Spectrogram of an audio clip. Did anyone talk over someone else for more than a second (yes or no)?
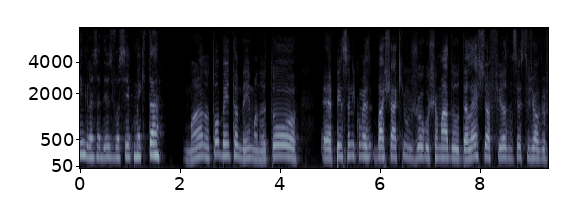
no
